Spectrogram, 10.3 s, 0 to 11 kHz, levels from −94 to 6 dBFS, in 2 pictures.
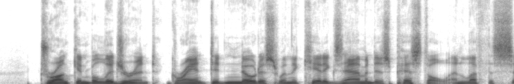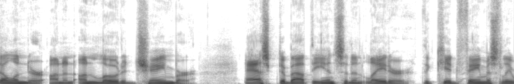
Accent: American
